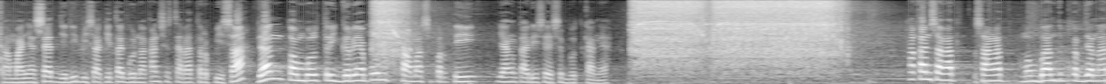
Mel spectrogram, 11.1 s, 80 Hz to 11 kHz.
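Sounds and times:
mini chainsaw whirring: 3.7 - 4.3, 6.3 - 8.6.

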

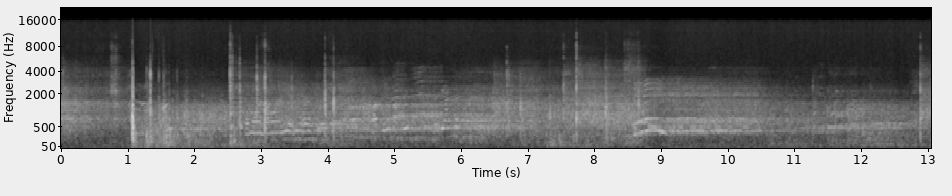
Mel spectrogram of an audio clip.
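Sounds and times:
sticks hitting puck: 0.0 - 4.7, 6.4 - 8.9, 12.8 - 13.0.

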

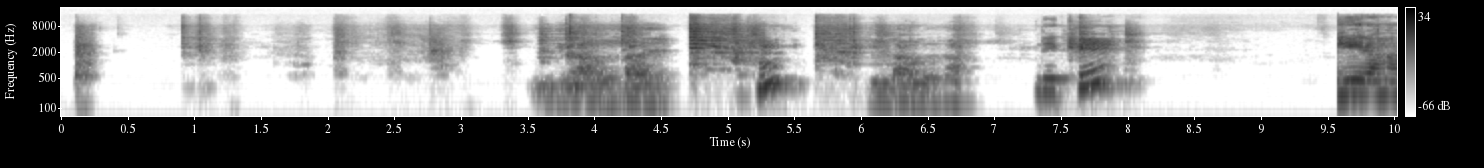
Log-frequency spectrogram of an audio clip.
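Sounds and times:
ladle stirring milk in pan: 0.2 - 8.8
faint scraping: 0.9 - 8.9.

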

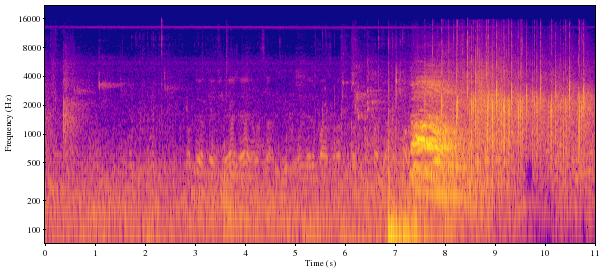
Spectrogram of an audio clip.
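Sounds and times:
loud celebratory shout: 7.2 - 8.6
scattered clapping: 7.8 - 11.0.

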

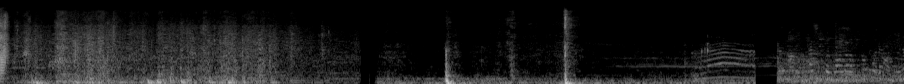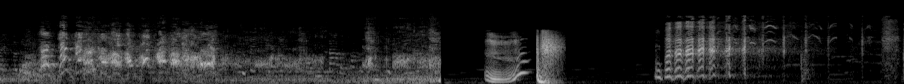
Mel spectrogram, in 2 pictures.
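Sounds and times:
music: 13.1 - 18.0
sharp slap: 14.4 - 14.7.

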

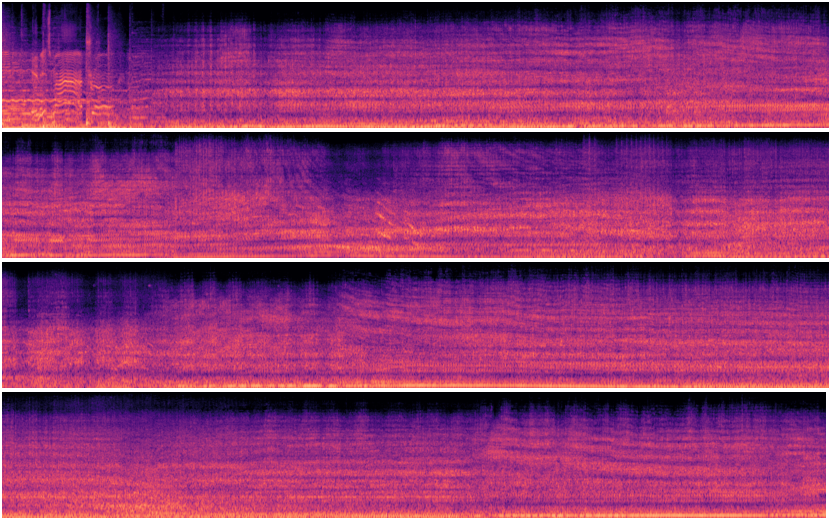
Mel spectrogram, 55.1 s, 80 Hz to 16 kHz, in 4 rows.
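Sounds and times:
combine harvester engines running: 0.0 - 55.0.

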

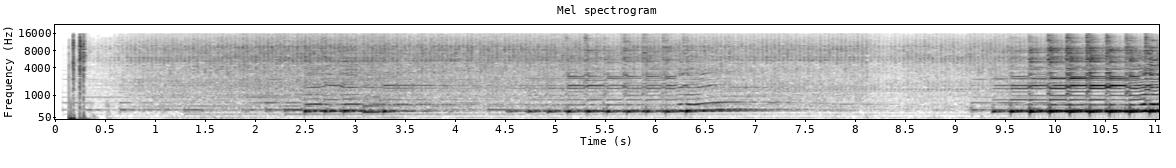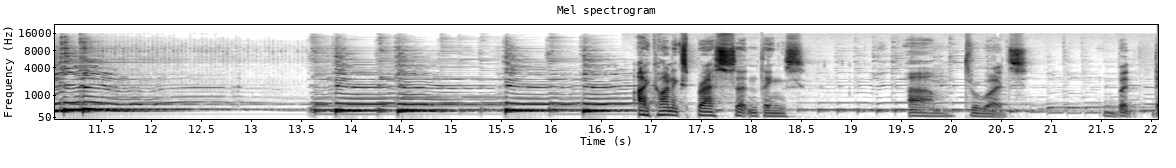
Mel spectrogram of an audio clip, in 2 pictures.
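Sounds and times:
sarod plucked notes: 0.2 - 22.0
steady drone: 0.4 - 16.2.

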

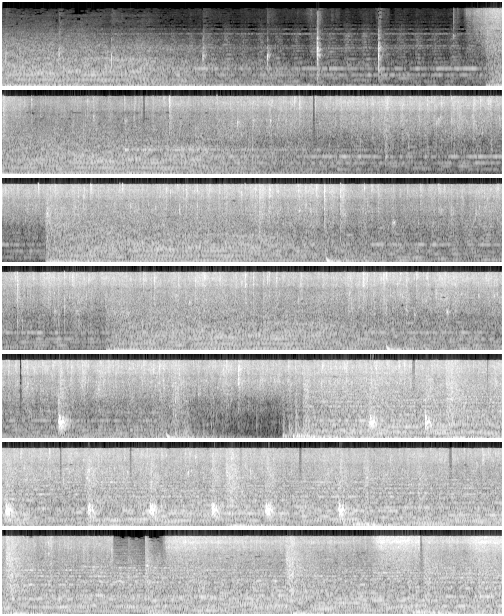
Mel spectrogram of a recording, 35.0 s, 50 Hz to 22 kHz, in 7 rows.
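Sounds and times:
tofu sizzling in hot oil: 4.7 - 35.0.

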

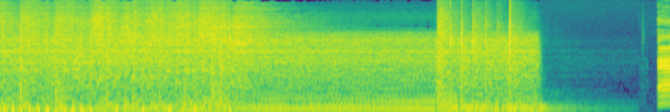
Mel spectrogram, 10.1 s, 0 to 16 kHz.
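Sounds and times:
distorted electric guitar: 0.0 - 9.2
drums: 0.0 - 9.2.

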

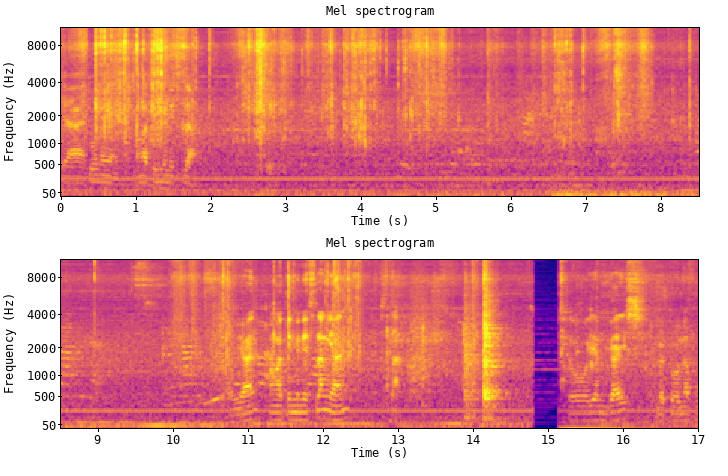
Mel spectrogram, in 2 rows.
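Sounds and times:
pasta boiling in a pot: 0.0 - 13.8
steady low hum: 0.0 - 17.0.

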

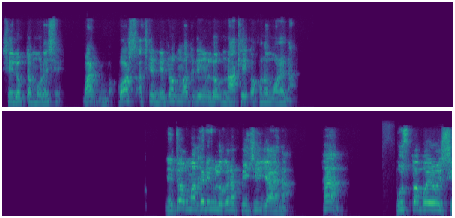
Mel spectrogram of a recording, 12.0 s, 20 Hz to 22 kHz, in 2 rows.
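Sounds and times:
man talking: 11.2 - 12.0.

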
